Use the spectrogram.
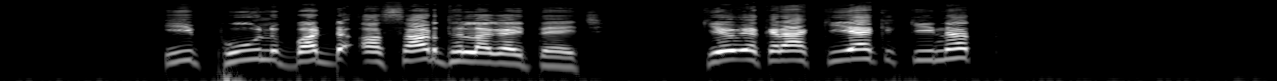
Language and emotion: Maithili, disgusted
